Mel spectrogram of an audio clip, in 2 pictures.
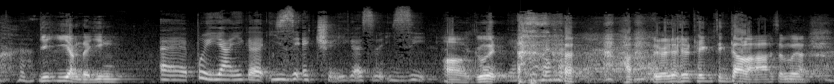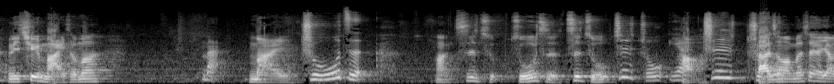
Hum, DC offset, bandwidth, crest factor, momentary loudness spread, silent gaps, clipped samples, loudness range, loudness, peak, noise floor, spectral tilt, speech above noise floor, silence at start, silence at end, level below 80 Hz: none; under 0.1%; 16 kHz; 16 dB; 12 LU; none; 0.1%; 5 LU; -15 LUFS; 0 dBFS; -42 dBFS; -3 dB/octave; 27 dB; 0 s; 0 s; -48 dBFS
